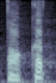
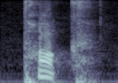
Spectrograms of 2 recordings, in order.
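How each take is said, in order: First: The ending is read out as an extra syllable. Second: The ending is only a short t sound. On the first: The speaker calls it wrong. "jadi sebenarnya ini dibaca bukan talked" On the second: The speaker calls it right. "tapi talk"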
